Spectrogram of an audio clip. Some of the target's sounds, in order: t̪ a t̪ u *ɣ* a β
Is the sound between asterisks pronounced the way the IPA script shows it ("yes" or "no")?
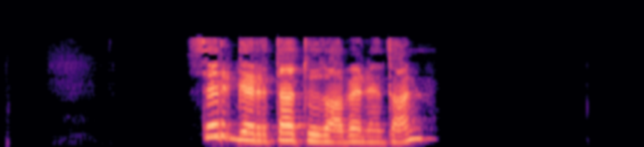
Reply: no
